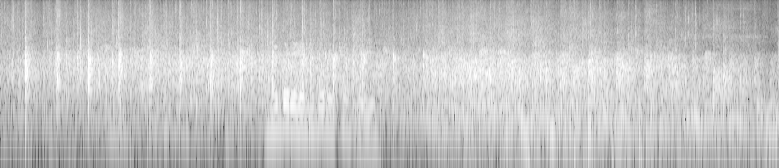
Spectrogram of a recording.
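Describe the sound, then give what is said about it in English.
Audience applause welcomes a rabbi to the stage. A few evenly spaced claps open, then swell into steady, dense clapping. A voice is briefly heard above it. “Ladies and gentlemen, please put your hands together and join me in warmly welcoming Rabbi Y.Y.”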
